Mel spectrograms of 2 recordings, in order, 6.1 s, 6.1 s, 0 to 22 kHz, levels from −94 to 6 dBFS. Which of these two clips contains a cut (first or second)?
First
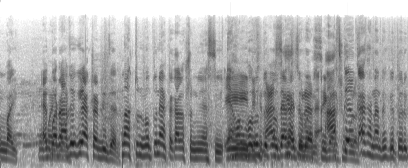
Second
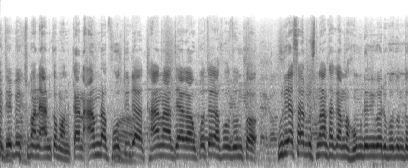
first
